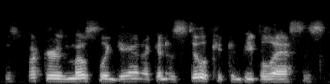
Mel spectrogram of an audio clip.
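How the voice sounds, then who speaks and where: A man's voice: medium pitch, level tone, moderate pace, a little mellow, dry recording. A man playing a tabletop game, chatting casually, joking and swearing freely. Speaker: player. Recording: dull, dry lo-fi mic.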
